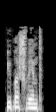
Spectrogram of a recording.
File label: "überschwemmt", German; adjectives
